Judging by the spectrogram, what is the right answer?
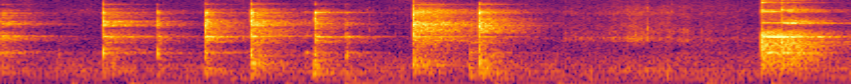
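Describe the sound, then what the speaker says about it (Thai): A spoon clinks against the sides of a small cup while mocha mug cake batter with cocoa powder is stirred, giving a string of sharp, bright ticks in an uneven rhythm and one louder scrape near the end. "ทีนี้ก็คนให้เข้ากันเหมือนเดิม"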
